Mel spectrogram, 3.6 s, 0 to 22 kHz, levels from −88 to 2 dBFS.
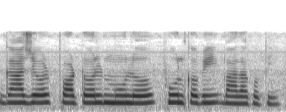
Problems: constant background noise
